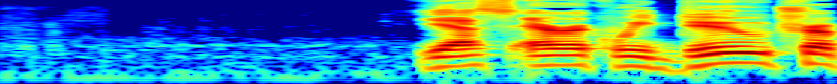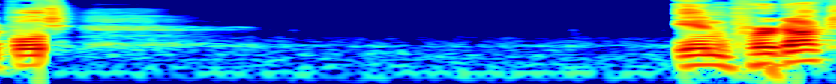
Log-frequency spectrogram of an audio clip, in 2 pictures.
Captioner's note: audio cuts out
